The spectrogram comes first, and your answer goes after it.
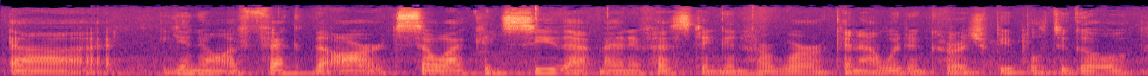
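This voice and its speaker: Very low-voiced woman, hesitant. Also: level tone, creaky, noisy background. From Iraq. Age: 40s. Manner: hesitant, with many pauses and fillers. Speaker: artist interviewee. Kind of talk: reflective interview answers. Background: soft music underneath.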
